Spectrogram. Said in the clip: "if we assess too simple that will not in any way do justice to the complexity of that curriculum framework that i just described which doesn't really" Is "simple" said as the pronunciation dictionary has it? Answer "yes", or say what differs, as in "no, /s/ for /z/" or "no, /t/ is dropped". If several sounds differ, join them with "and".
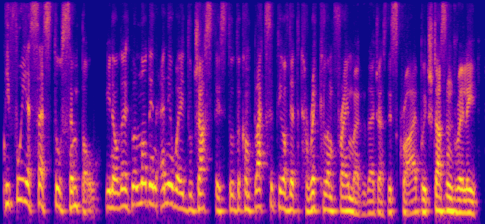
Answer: no, /n/ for /l/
